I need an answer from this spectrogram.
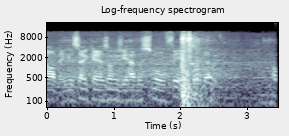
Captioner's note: thud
